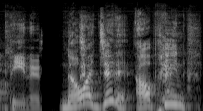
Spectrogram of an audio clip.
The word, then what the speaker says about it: Alpine: Alpine. That's how you pronounce the racing car.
